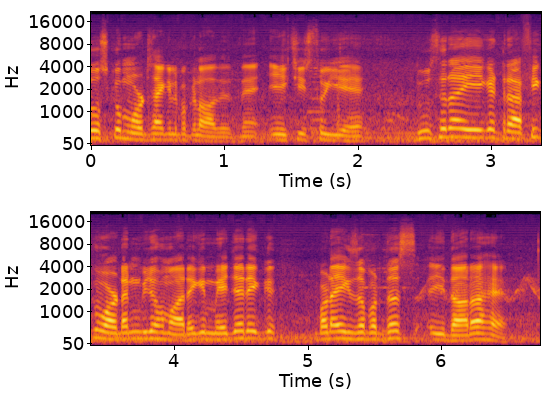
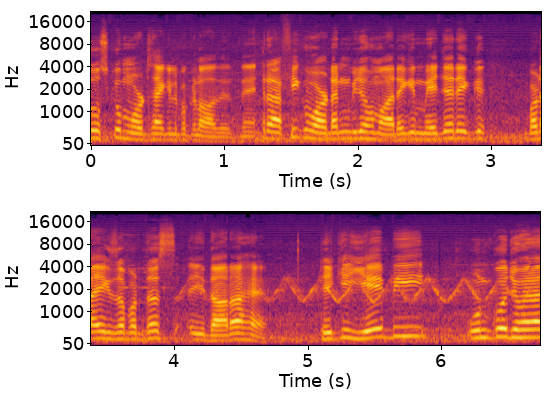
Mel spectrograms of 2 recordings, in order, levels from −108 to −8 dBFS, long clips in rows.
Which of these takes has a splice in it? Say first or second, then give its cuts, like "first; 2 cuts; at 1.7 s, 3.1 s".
second; 1 cut; at 1.3 s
